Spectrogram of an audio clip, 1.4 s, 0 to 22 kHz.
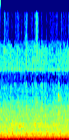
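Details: LBZ Duramax towing about 15,000 lb trailer and gravel, off throttle with the exhaust brake newly activated via ECM pins and toggle switch (no tune): deep, steady, throaty rumble with no rise or fall, holding the load back; exhaust brake engaged.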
